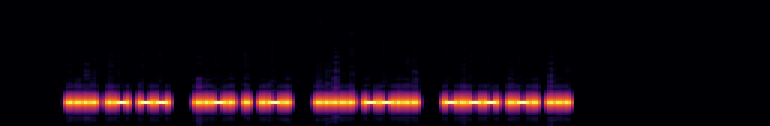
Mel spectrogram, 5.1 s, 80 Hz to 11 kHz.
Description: Morse code, heard as a keyed tone, about 42 wpm, 700 Hz. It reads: HAM FER 57 YRS
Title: K1USN SST QSO Practice 45wpm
